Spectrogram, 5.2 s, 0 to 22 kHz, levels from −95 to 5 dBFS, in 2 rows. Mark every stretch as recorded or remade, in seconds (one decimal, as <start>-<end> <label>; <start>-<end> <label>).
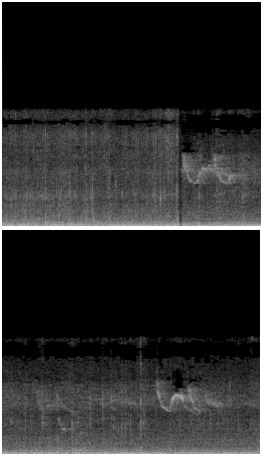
0.0-5.2 recorded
